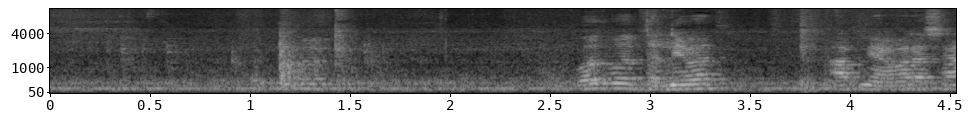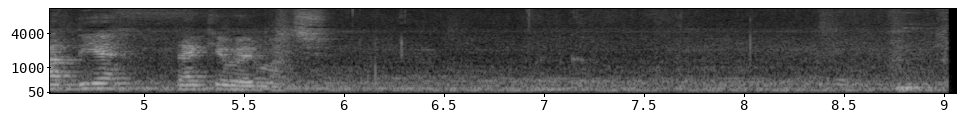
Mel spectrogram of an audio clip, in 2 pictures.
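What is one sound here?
A gas burner flame roars steadily.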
